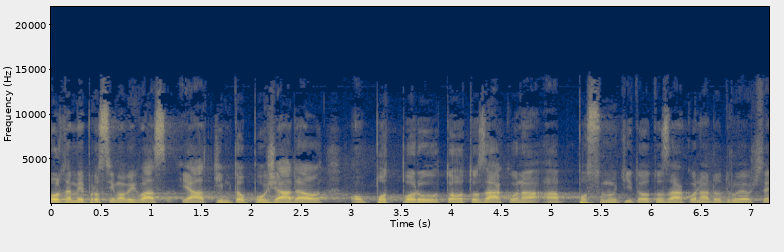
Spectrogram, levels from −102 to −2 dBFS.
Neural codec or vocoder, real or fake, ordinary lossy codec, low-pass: none; real; MP3, 64 kbps; 14.4 kHz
